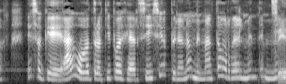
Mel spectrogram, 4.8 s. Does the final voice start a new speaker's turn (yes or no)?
yes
